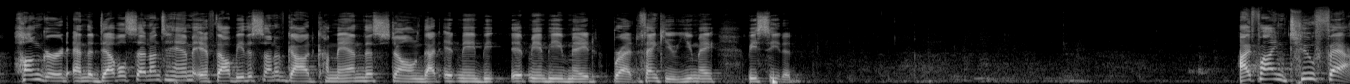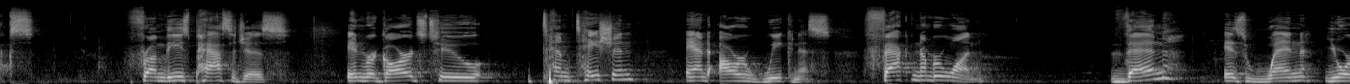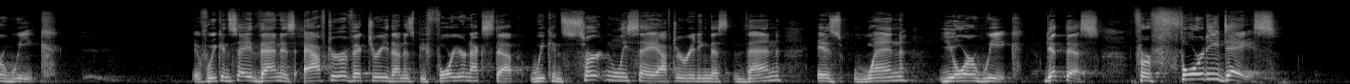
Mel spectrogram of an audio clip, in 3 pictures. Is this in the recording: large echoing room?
yes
